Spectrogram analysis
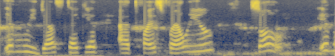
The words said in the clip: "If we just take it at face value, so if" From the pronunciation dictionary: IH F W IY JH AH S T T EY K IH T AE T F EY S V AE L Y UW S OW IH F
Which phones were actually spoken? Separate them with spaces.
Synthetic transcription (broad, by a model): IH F W IY JH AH S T T EY K IH T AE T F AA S F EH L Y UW S OW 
